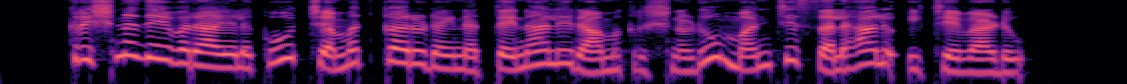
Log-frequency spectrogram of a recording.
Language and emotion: Telugu, neutral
